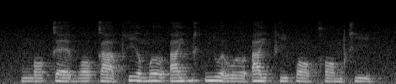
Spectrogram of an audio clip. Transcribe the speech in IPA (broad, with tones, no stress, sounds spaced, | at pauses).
ŋ ɔː˩˧ k ɛː˧˩ b ɔː˧˩ k aː˧˩ pʰ i˥˨ ə̯ m ɤː˥˨ ʔ a˧˥ j b i˧˥ k̚ ɲ u˥˨ ə̯ ʋ ɤː˩ ʔ a˥˨ j pʰ i˩˧ p ɔː˧˩ kʰ ɔː˧˩ m kʰ i˧˩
